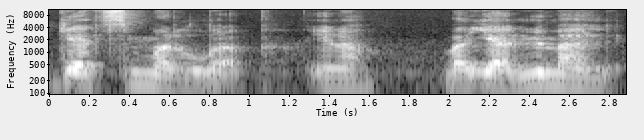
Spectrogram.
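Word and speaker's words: Le Male: But yeah, le mal is the correct pronunciation.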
